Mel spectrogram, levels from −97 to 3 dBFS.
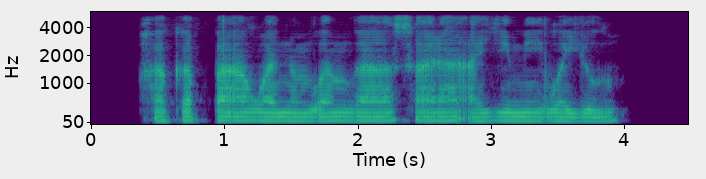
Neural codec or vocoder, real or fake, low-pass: codec, 16 kHz, 4.8 kbps, FACodec; fake; 5.4 kHz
